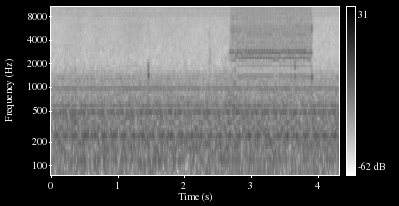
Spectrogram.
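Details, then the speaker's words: 2023 Kia Sorento, engine off with the key out: faint hum broken by about a second of sharp electric buzzing under the hood, intermittently. This is the integrated thermal management module (electronic thermostat) actuating; the throttle-body clicking had already been stopped by unplugging a connector. "it is uh making a buzzing noise every once in a while that is the TMM it's a integrated thermal management module is what they call it"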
